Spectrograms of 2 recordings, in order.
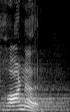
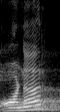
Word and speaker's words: honor: all this will have since we give stress on o honor we don't say honor we say honor corner a vowel sound is there that's why we place and before an honor an honest person an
